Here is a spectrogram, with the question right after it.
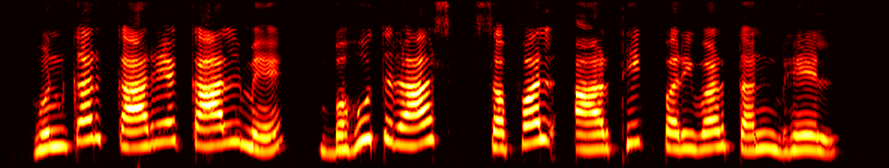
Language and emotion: Maithili, neutral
